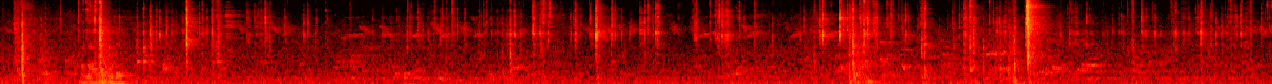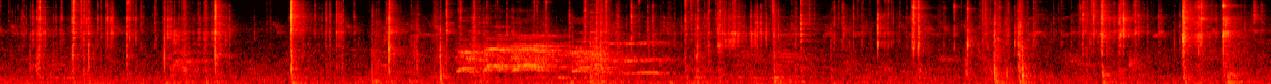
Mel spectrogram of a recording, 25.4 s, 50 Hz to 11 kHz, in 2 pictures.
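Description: Scattered light clicks and taps from wires and cords being handled. A rooster crows once, about 17 seconds in.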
